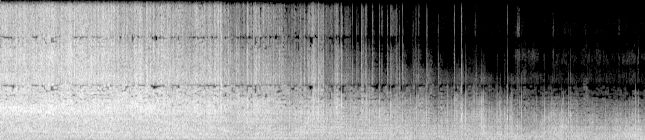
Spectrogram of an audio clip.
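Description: Loud, steady noise of a Shaheen-III missile's solid-fuel rocket motor in flight. From about four seconds in it grows duller and a little quieter as the missile climbs away.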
